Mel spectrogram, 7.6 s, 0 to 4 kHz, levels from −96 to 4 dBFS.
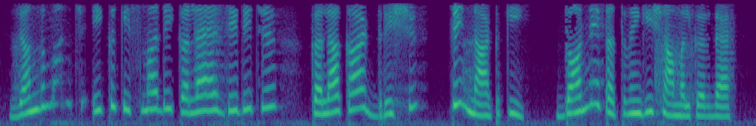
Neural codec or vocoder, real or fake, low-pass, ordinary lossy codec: codec, 16 kHz, about 1 kbps, DyCAST, with the encoder's durations; fake; 3.6 kHz; AAC, 24 kbps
